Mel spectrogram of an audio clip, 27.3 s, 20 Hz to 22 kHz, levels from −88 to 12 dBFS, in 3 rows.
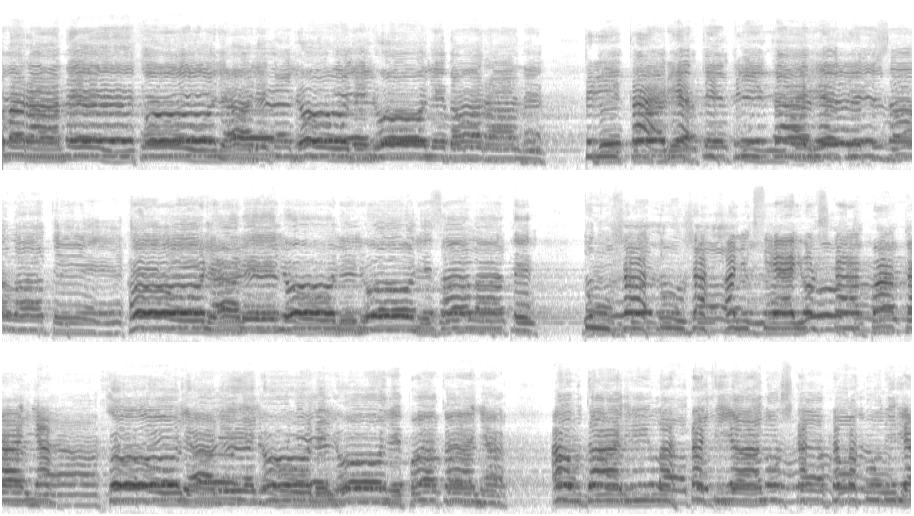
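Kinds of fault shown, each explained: No technical faults can be heard anywhere in this clip. The audio runs without any dropout, distortion or other disturbance to its playback.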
